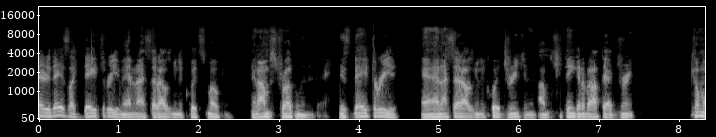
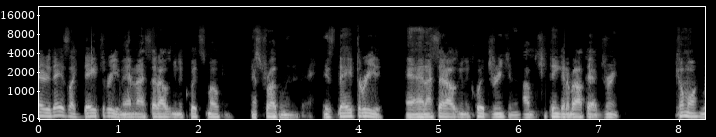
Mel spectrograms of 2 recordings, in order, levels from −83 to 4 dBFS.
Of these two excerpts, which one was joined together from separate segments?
second; 1 cut; at 2.7 s

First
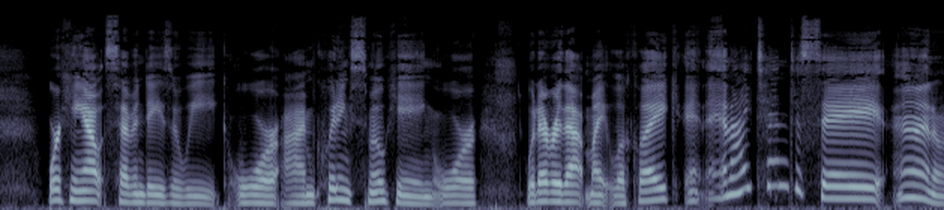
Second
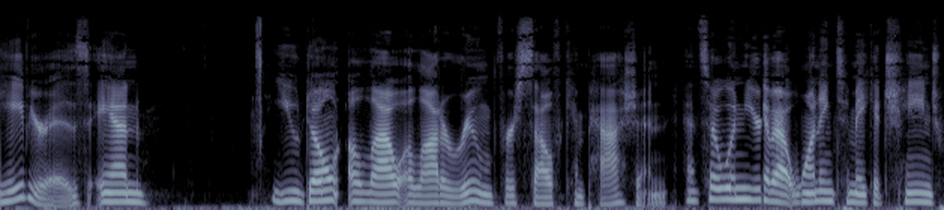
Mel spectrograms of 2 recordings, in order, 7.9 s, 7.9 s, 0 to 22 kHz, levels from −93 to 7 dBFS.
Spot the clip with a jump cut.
second; 2 cuts; at 5.6 s, 6.4 s

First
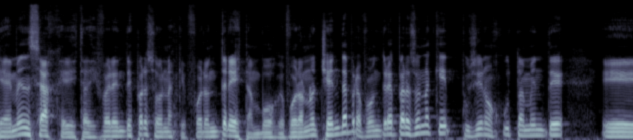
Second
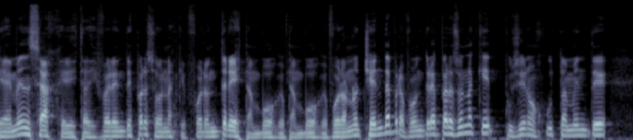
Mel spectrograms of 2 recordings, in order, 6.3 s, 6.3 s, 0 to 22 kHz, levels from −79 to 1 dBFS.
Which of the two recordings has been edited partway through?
second; 1 cut; at 2.9 s

